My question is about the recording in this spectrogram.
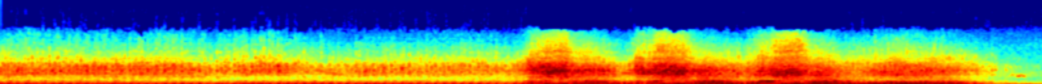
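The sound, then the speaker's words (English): A Mark II Wedge drag racing car engine at Blackpool idles with a steady, rough drone, then revs hard several times in quick succession, each loud burst rising sharply in pitch before dropping back. “Now he tries the Mark II Wedge again at Blackpool.”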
